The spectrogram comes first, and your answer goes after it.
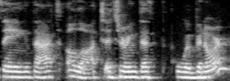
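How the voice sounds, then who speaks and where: In a French accent, a woman speaks at a fairly slow pace. Her pitch is very deep and low. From Quebec, Canada. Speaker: 3D visualization specialist. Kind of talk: webinar presentation. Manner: hesitant, frequent fillers.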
